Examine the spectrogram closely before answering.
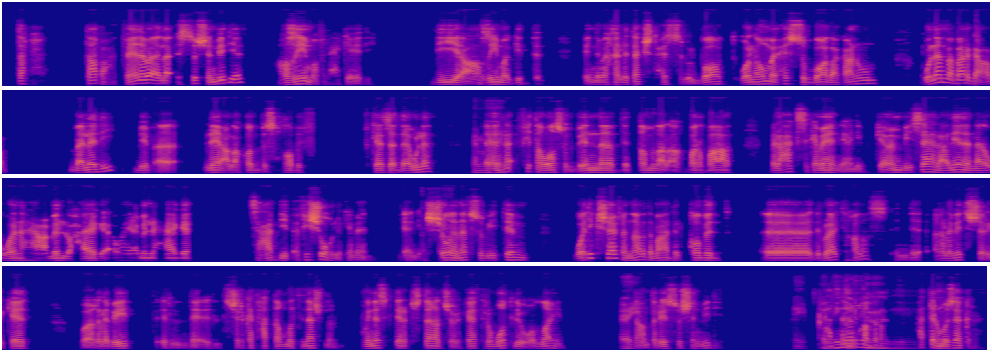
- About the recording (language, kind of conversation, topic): Arabic, podcast, إيه دور السوشيال ميديا في علاقاتك اليومية؟
- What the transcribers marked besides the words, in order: tapping; in English: "السوشيال ميديا"; other background noise; in English: "الmultinational"; in English: "remotely وonline"; in English: "السوشيال ميديا"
